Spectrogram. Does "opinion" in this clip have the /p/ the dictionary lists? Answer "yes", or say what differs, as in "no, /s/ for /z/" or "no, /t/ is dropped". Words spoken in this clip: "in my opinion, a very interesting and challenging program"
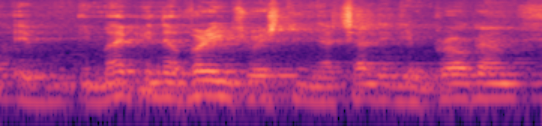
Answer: no, /p/ is dropped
